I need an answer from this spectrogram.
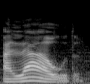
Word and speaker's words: allowed: Y allowed, en este caso la E queda muda. Y lo estamos leyendo allowed con W y saltamos a la D.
